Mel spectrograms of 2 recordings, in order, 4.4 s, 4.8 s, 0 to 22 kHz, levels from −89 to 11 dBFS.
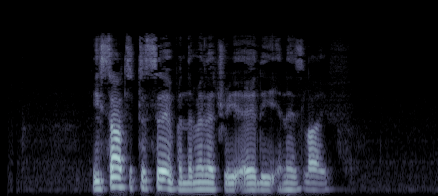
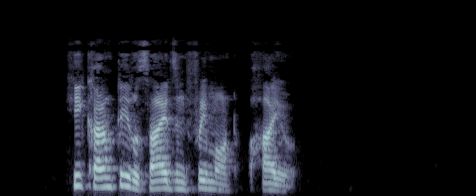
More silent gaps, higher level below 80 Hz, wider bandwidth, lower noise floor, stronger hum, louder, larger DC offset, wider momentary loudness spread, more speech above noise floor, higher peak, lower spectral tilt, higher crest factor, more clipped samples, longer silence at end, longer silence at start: neither; second, -78 dBFS vs -72 dBFS; first, 11 kHz vs 9.6 kHz; second, -70 dBFS vs under -90 dBFS; neither; second, -23 LUFS vs -18 LUFS; neither; about the same, 11 LU vs 10 LU; second, 48 dB vs over 72 dB; about the same, -2 dBFS vs -2 dBFS; about the same, -6 dB/octave vs -5.5 dB/octave; about the same, 22 dB vs 20 dB; neither; second, 1.15 s vs 1.85 s; first, 0.95 s vs 0.75 s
